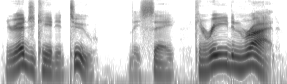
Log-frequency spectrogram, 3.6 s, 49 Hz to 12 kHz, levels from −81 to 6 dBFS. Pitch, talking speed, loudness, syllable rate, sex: 120 Hz, 150 wpm, -20 LUFS, 5.1 syllables/s, male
